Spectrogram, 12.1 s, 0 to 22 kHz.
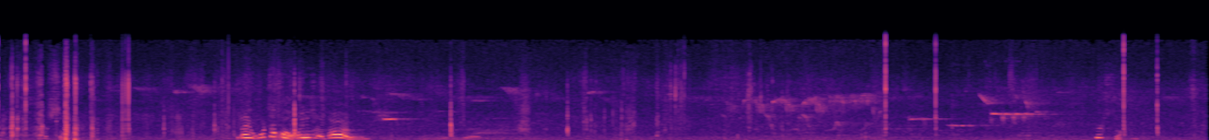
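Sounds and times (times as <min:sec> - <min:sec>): birds chirping: 0:00.0 - 0:12.0
insects: 0:00.0 - 0:12.0.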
